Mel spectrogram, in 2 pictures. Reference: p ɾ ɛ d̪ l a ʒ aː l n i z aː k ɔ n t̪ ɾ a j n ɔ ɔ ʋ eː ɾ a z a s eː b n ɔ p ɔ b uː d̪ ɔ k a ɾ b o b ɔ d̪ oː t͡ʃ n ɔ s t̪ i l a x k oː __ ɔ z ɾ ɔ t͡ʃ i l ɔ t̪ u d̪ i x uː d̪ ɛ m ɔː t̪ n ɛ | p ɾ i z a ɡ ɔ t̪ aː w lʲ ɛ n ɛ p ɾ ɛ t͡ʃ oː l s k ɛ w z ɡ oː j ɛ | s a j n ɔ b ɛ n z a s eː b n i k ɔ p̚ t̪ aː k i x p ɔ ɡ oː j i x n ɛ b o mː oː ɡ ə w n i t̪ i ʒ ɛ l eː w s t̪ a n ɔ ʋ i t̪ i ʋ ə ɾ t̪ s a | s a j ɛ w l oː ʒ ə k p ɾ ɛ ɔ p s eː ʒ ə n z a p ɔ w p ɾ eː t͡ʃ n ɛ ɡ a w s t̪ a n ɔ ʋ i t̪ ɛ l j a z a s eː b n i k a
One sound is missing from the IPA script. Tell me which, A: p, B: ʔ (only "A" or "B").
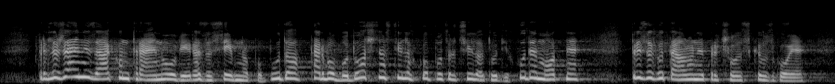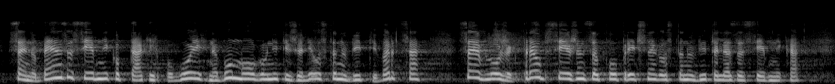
A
